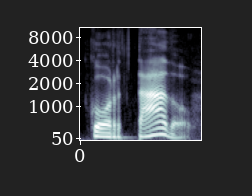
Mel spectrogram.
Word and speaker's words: cortado: putting all this weird emphasis on the wrong syllable. The barista, this young guy with perfectly styled hair, just stares at me with this confused expression. Then he goes, "Um do you mean a cortado?" and pronounces it correctly, "Cortado."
